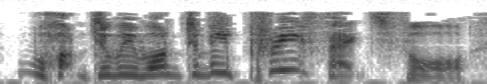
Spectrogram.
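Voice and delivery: high-pitched disbelief and distaste; revolted. A narrator's reading. George asked about being a prefect, revolted. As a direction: recoil from the very idea. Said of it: "looking revolted at the very idea".

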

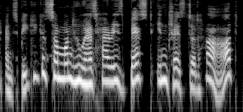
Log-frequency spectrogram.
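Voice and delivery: high-pitched, insistent woman's voice; indignant mother. A narrator's reading. Mrs Weasley, about to be overruled, makes her case indignantly. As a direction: stand your ground, high and forceful.

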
